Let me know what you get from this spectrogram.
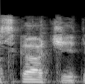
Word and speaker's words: Scacchi: Greta Scacchi dedi Chili. İşte o, adı böyle telaffuz ediliyor. Scacchi, hiç bilmiyordum. Scacchi diye duydum ama Scacchi diye hiç duymamıştım.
